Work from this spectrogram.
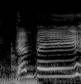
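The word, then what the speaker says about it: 乾杯: Just say, "Ganbei."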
